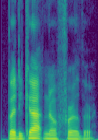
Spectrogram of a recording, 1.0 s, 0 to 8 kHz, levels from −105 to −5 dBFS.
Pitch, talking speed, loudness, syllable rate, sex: 110 Hz, 305 wpm, -20 LUFS, 7.1 syllables/s, male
